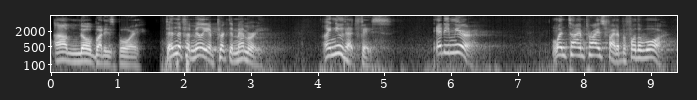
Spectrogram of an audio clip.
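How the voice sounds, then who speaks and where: A man's voice: high voice, sing-song, normal speed, long pauses. A man playing a wisecracking, cocky 1940s private detective with wry, world-weary slangy delivery in a radio noir parody. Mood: guarded, wry. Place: theatre production shot before green screen. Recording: echoey hall, faint noise.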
